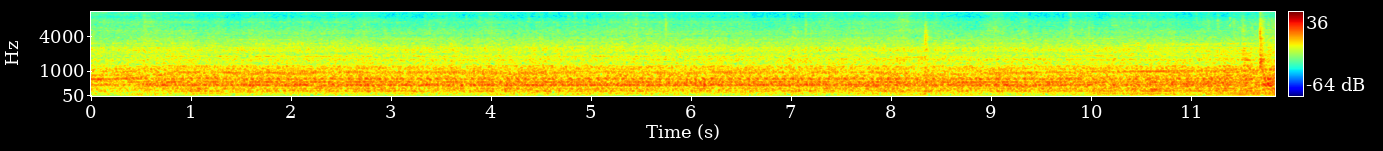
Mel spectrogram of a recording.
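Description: A tiller churns through soil with a rattling clatter.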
